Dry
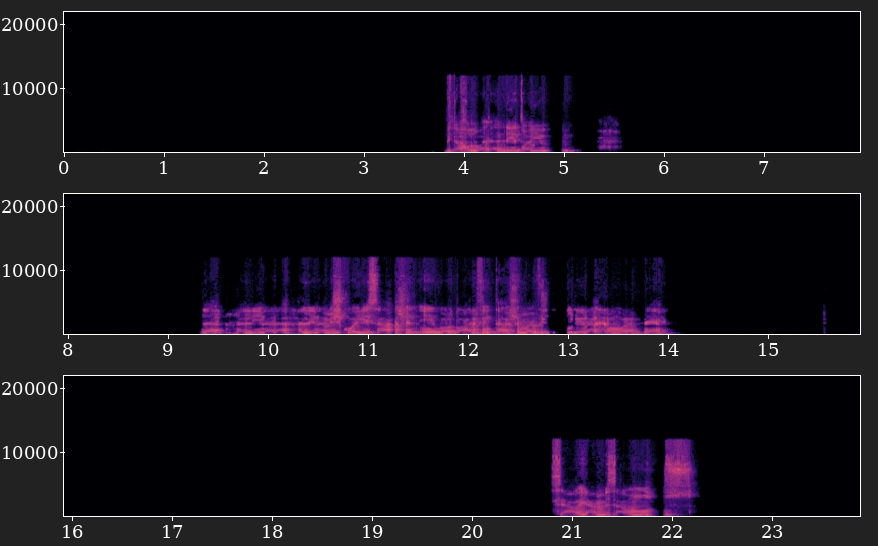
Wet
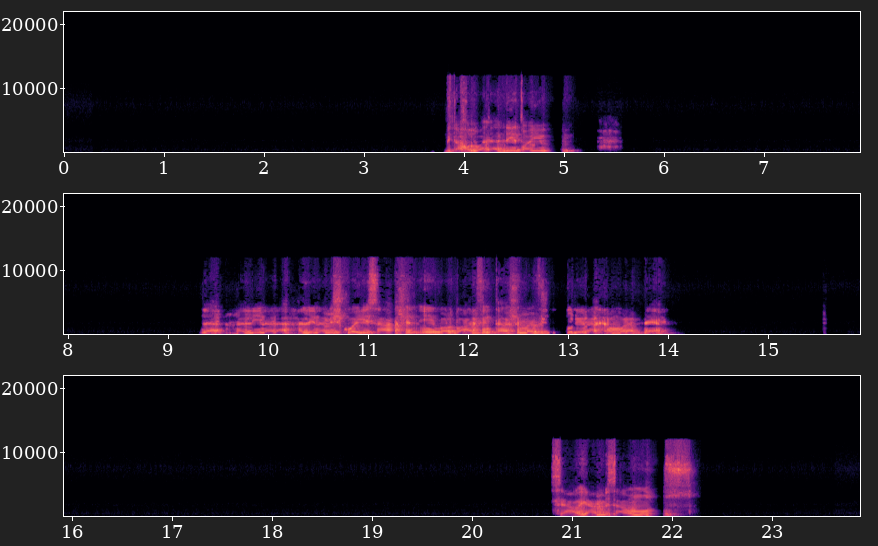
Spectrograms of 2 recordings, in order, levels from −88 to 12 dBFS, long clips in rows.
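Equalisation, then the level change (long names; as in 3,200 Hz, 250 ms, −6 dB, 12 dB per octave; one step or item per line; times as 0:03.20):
graphic EQ with 10 bands 125 Hz +6 dB, 250 Hz +6 dB, 500 Hz +10 dB, 1,000 Hz +8 dB, 2,000 Hz +10 dB, 8,000 Hz +8 dB
+1.5 dB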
